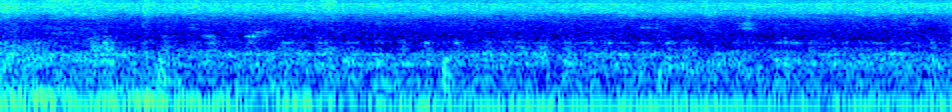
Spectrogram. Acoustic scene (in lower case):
bus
